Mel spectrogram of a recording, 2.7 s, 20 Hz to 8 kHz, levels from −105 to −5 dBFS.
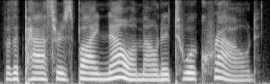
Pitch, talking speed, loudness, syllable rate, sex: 200 Hz, 200 wpm, -15 LUFS, 4.8 syllables/s, female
